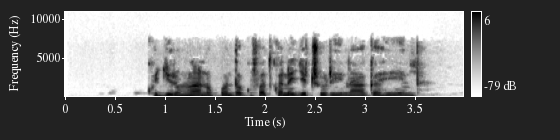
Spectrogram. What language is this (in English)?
Kinyarwanda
